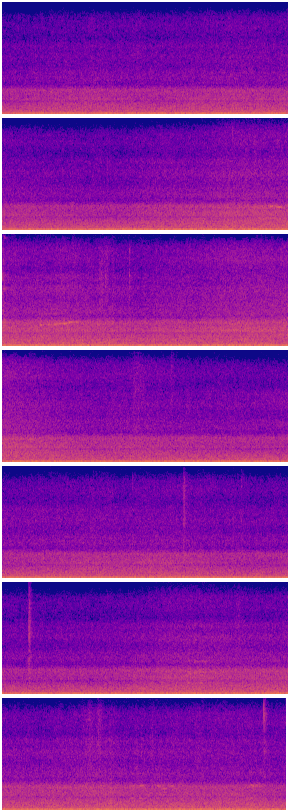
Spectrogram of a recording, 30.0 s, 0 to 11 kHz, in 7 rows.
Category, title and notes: Soundscapes > Urban
windy ambience loop
recorded on an iphone 13 by me occasionally creaking and leaves can be heard
loop, outdoors, wind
